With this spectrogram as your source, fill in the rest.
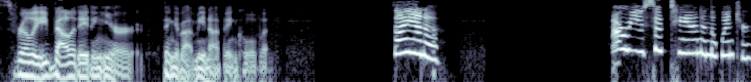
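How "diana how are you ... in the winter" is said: very high, squeaky little dog or rat voice. Asking diana a question on behalf of the speaker's dog, imitating the dog's rat-like voice. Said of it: "and I do it in his voice".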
